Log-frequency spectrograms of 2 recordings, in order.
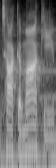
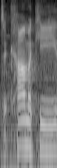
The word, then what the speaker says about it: Takamaki: Like, Anne's last name, if I was to pronounce it, I would pronounce it Takamaki, but in this game they pronounce it Takamaki.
